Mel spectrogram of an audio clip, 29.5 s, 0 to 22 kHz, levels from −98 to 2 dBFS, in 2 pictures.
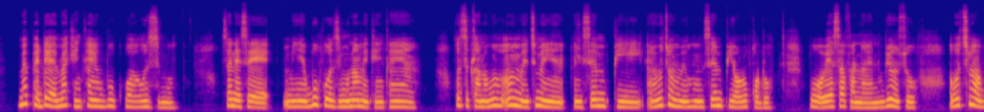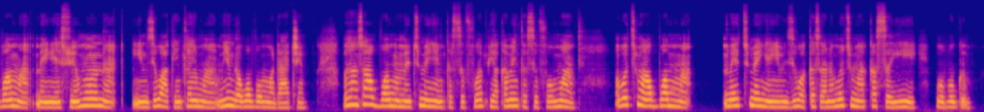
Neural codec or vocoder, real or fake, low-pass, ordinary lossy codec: none; real; 19.8 kHz; none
